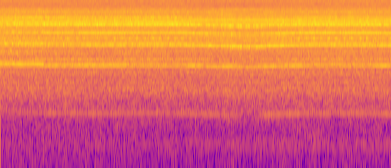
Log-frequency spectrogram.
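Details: Magnetic drill used like a drill press, drilling steel plate with cooling lube; even high-pitched motor whine dipping slightly under load and recovering, clean steady cut, normal operation.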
